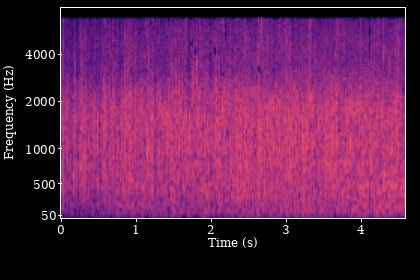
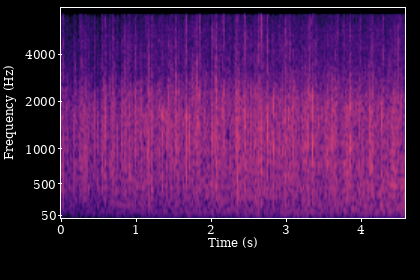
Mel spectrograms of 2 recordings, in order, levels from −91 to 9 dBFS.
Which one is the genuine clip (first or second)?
first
